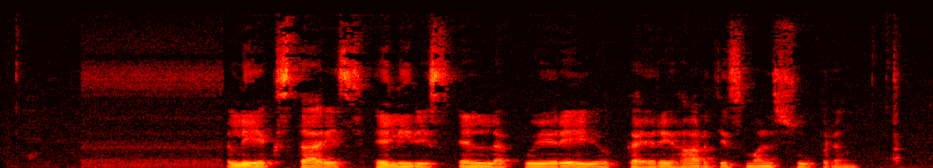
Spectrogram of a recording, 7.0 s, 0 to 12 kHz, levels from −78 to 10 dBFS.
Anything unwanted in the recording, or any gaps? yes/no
no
